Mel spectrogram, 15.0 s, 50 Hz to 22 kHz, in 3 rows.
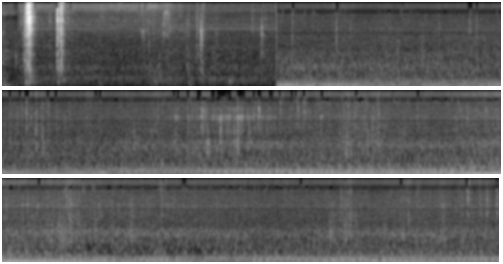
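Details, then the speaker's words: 2017 Nissan GTR after reverting a half-inch-thick setup to stock and torquing lug nuts to 94 ft-lb: smooth engine drone as the car moves, no metallic clicking from the front wheel in turns; clicking fixed. "Looks like it worked. Still surprised. I'm not really sure exactly what's going on that causes that metallic clicking."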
